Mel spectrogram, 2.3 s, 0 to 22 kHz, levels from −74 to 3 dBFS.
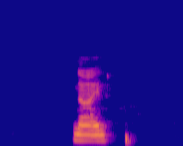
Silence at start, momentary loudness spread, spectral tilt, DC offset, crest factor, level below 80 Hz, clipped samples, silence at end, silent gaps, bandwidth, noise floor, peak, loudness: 0.9 s; 19 LU; -9 dB/octave; under 0.1%; 20 dB; -70 dBFS; under 0.1%; 0.65 s; none; 5.4 kHz; -82 dBFS; -10 dBFS; -25 LUFS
